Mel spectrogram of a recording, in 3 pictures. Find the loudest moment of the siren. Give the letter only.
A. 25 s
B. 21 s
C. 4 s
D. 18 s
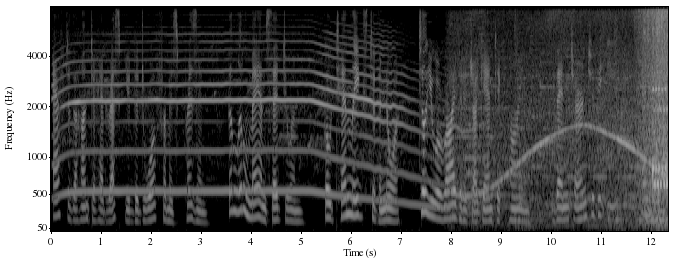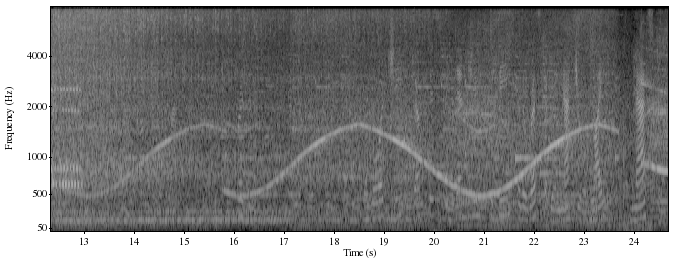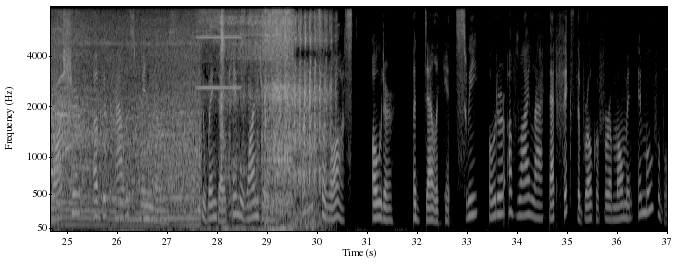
B.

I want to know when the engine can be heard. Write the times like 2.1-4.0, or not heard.
11.7-30.4.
